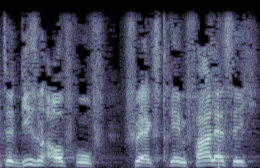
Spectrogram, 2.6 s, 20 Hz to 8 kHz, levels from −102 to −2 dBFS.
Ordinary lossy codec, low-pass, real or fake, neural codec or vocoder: none; 7.2 kHz; real; none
